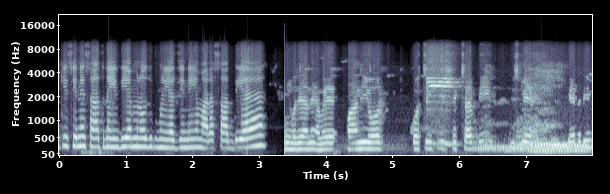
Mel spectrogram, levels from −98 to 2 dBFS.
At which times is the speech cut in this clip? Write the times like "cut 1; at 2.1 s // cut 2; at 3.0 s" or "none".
cut 1; at 3.3 s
